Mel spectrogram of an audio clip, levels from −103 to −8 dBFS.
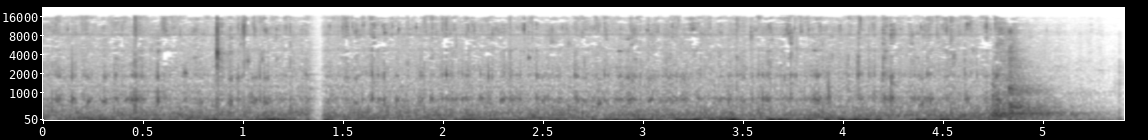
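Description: Between 1.33 and 1.42 s there is a burst of packet loss: a run of packets was lost or arrived too late to be played, leaving the receiver to cover a gap of about 59 ms. It did so by carrying the last received sound forward and turning it down as the gap went on, so the sound stalls into a fading continuation. Playback then picks up about 60 ms further on, and the audio in between is gone.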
